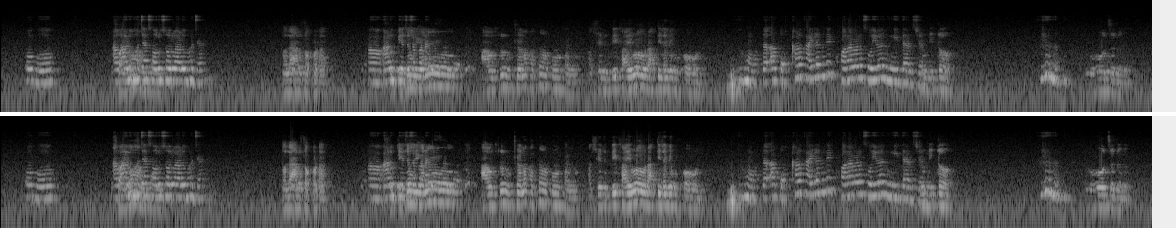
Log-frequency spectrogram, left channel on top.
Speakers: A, in the centre; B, on the right.
A: ଓହୋ
B: ସଇଲା
A: ଆଉ ଆଳୁ ଭଜା
B: କଣ
A: ସରୁ ସରୁ ଆଳୁ ଭଜା।
B: ଗଲା ଆଳୁ ଚକଟା। <unintelligible>
A: ହଁ ଆଳୁ
B: ସେତିକତ
A: ପିଆଜ ଚକଟା
B: ହେଇଗଲେ ଆଉ ତ ଉଠିଗଲା ଭାତ ଆଉ କଣ ଖାଇବ। ଆଉ ସେ ଯେତିକି ଖାଇବ ଆଉ ରାତି ଯାକେ ଭୋକ ହବନି।
A: ହଁ ଆଉ ସେ ପଖାଳ ଖାଇଲା ମାନେ ଖରା ବେଳ ସ ଶୋଇବା ନି ଧାର୍ଯ୍ୟ
B: ଯୋଉ ନିଦ
A: ହୁଁ ହୁଁ ହୁଁ
B: ବହୁତ ଜୋରେ ନିଦ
